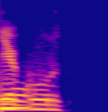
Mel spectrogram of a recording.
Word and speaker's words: йогурт: Йогурт. – Боже упаси. Кто? Йогурт. У нас в слове йогурт можно теперь ставить ударение где хочешь.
